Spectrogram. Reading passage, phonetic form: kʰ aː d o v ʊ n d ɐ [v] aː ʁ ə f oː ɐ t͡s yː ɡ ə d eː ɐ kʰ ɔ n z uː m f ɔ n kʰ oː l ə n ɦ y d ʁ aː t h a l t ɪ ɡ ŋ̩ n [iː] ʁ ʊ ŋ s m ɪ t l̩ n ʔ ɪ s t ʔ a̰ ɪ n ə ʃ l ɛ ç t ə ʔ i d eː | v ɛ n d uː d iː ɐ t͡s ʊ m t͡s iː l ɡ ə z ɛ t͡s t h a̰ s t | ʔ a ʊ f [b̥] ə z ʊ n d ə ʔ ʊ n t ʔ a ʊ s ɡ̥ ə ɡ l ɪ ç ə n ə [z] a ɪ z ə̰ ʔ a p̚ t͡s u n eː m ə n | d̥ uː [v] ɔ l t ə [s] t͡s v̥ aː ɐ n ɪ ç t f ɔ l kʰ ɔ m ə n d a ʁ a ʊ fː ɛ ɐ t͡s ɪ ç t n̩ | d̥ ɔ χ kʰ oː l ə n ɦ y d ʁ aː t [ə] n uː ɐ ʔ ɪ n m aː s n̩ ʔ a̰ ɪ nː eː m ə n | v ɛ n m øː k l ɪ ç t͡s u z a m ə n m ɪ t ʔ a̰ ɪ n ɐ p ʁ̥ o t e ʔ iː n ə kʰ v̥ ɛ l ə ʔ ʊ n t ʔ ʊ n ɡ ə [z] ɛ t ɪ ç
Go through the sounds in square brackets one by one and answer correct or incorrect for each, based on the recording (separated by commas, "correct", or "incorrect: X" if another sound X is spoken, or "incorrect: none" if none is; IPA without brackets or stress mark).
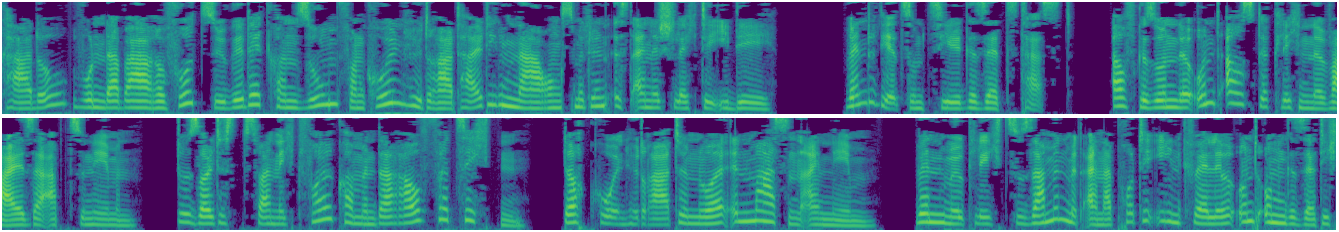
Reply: incorrect: b, incorrect: aː, incorrect: ɡ̥, incorrect: v, incorrect: z, correct, correct, correct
